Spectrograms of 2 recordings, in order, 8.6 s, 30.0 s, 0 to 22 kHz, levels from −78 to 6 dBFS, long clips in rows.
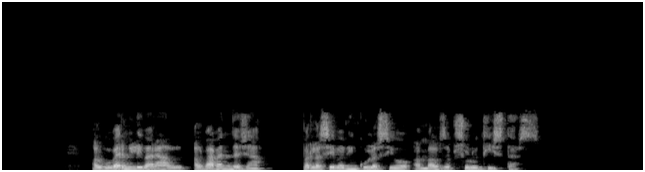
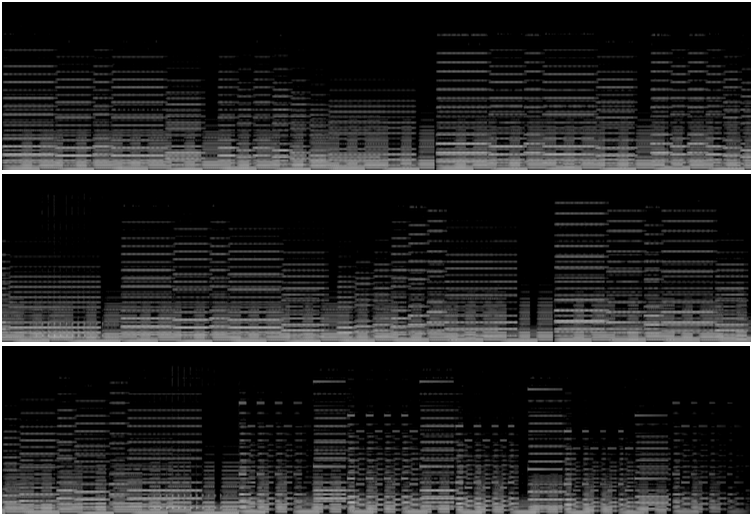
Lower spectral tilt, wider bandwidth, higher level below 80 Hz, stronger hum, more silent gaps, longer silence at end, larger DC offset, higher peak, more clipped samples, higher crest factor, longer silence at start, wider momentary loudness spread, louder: about the same, -5 dB/octave vs -4 dB/octave; second, 8 kHz vs 19.5 kHz; first, -58 dBFS vs -70 dBFS; neither; first, 3.86-4.01 s vs none; first, 1.45 s vs 0.1 s; neither; first, -2 dBFS vs -12 dBFS; neither; about the same, 20 dB vs 16 dB; first, 1.2 s vs 0 s; first, 11 LU vs 5 LU; first, -20 LUFS vs -27 LUFS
